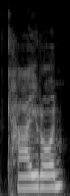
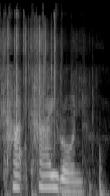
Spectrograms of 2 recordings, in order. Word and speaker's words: Chiron: in Greek mythology, and he's Chiron, I think it's pronounced, and yeah, he's the son of a Titan and something else.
